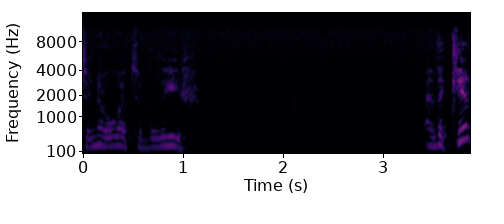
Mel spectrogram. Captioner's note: pauses for 3 seconds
